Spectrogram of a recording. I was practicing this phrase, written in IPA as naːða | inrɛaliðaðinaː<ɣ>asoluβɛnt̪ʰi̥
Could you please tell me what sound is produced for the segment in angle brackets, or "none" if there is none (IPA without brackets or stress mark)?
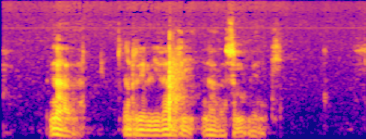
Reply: ð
